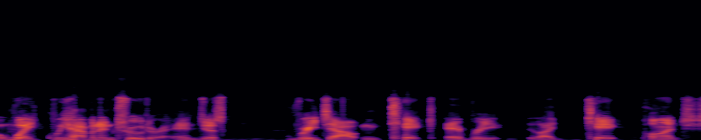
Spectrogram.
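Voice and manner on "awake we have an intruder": sudden, fast, startled voice. A player's character wakes the sleeping party about an intruder, startled, not overly loud. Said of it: "I'm going to say in a startled voice".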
